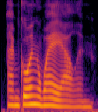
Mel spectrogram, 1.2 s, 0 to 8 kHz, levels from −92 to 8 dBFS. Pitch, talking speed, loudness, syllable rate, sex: 180 Hz, 245 wpm, -16 LUFS, 6.7 syllables/s, female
